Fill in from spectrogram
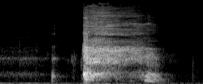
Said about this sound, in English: I'm going to have to cough again, damn it.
